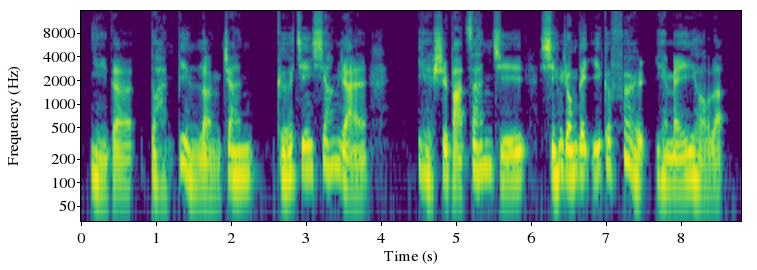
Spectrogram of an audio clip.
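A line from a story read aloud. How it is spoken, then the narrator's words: Laughing. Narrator (Chinese): 宝钗笑道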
